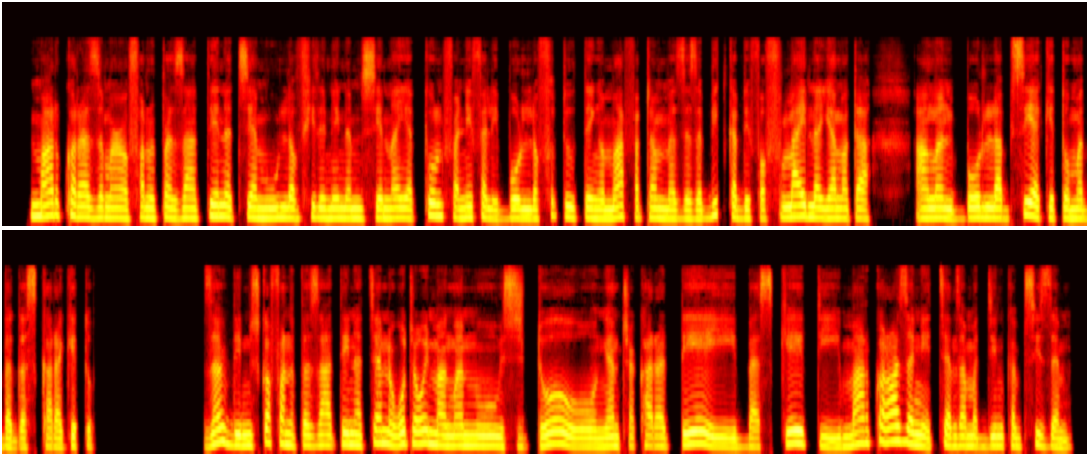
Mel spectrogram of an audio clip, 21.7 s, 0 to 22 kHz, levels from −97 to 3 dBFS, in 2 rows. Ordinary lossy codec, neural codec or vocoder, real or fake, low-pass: MP3, 64 kbps; codec, 24 kHz, 0.9 kbps, WavTokenizer, medium speech release version 1; fake; 10.8 kHz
